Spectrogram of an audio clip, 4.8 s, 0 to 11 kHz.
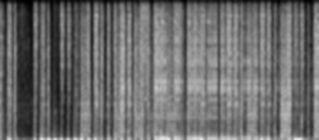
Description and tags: Ancient Kid 3
glitch, idm, break, drums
